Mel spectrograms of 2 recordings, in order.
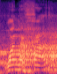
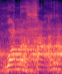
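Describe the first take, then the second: No difference in how they are said.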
